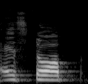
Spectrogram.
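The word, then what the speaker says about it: stop: और दो कंसोनेंट के बीच में ओ आएगा। इसका उच्चारण औ के रूप में करते हैं। ठीक है? हो जाएगा स्टॉप वाज़।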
